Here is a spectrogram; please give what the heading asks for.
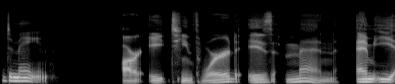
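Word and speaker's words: mesne: Our 18th word is men. Mes s ne as in men prophets. Men. The IPA is mean. The s is completely silent.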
